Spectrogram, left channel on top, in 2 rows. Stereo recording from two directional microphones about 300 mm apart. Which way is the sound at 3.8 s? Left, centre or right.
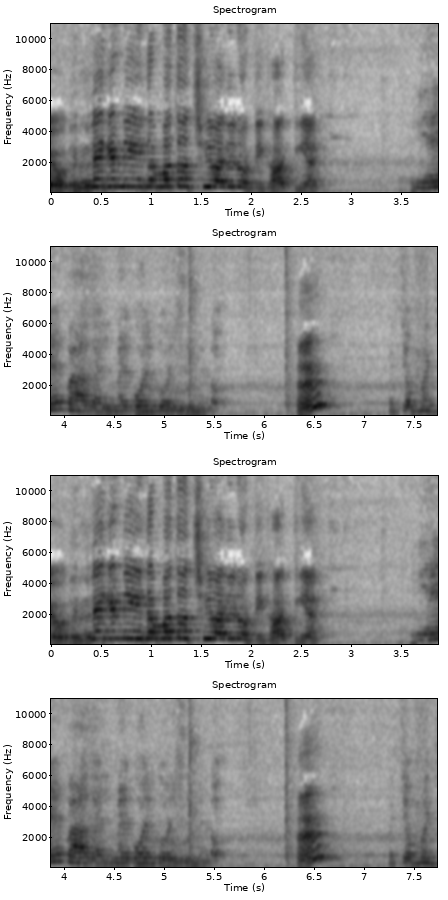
Centre.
